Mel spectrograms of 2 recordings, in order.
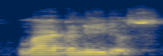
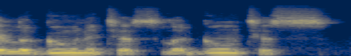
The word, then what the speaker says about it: Lagunitas: Lagunitas. That's the one I did the rant and rave about. Lagunitas. And I notice a lot of people can't pronounce that word. They say Lagunitas.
